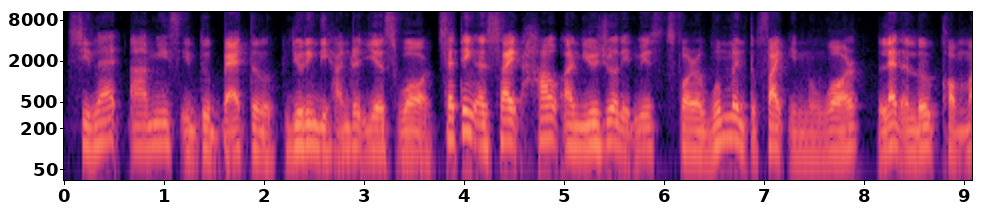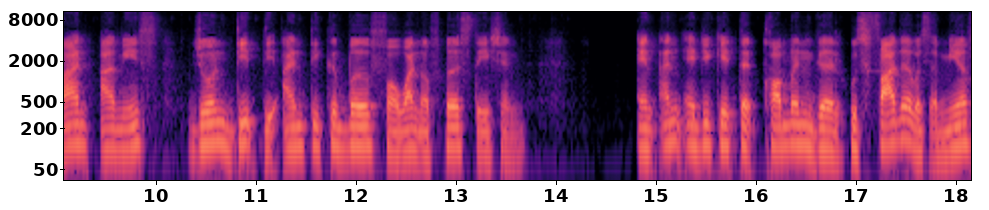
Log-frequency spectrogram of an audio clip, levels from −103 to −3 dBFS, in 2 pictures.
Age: 20-39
